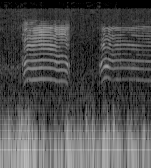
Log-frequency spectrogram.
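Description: Goat kid bleating twice in clear, wavering cries near a flock, with low rumbling background noise beneath.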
